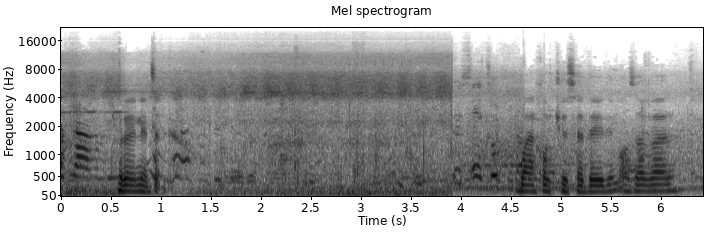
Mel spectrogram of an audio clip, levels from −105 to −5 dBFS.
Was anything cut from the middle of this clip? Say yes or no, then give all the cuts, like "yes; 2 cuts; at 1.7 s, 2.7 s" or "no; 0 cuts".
yes; 1 cut; at 3.9 s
